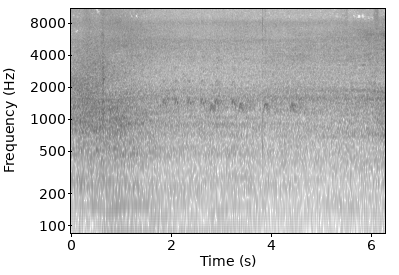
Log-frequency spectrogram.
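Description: Outdoor ambience: a steady low hum and hiss, with a few faint bird calls in the middle.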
